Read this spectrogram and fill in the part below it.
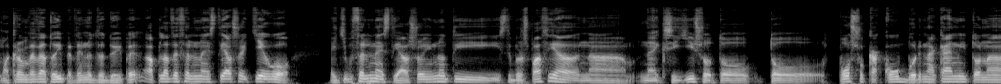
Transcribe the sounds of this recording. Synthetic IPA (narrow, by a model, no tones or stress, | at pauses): mɐkɾo̞nve̞veɐt̪o̞ipe̞ðenino̞t̪iðed̪o̞ipe̞ɐplɐðeθe̞lo̞nɐest̪iɐso̞ecie̞ɣo̞ | e̞cipu̥θelo̞nɐest̪iɐso̞ine̞o̞t̪ist̪ibɾo̞spɐθiɐnɐnɐe̞ksiʝiso̞t̪o̞t̪o̞po̞so̞kɐko̞bo̞ɾinɐkɐnit̪o̞nɐ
